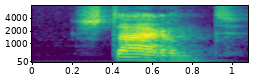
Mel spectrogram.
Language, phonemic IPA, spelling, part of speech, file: Dutch, /ˈstarənt/, starend, verb / adjective, Nl-starend.ogg
- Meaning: present participle of staren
